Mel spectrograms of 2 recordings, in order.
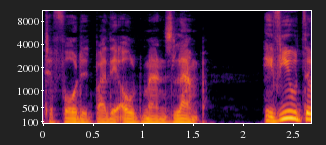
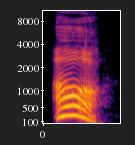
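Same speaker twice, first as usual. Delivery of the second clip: high, loud laughing cry; a sharp cackling ah; mock laugh; 8 dB louder than usual. A narrator's reading. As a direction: burst out laughing at the question. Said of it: "laughing and leaning forward".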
